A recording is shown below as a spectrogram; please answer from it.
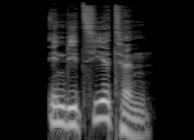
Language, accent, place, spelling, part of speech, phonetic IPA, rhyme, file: German, Germany, Berlin, indizierten, adjective / verb, [ɪndiˈt͡siːɐ̯tn̩], -iːɐ̯tn̩, De-indizierten.ogg
- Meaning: inflection of indizieren: 1. first/third-person plural preterite 2. first/third-person plural subjunctive II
